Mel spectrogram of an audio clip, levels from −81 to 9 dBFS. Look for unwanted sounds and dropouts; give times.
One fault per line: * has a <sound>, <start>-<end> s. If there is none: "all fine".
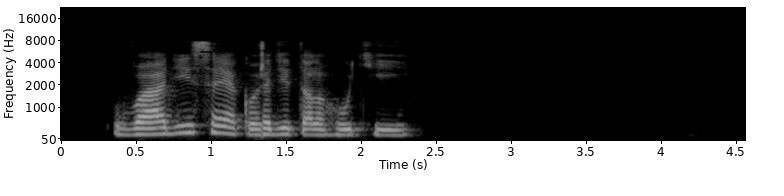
all fine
